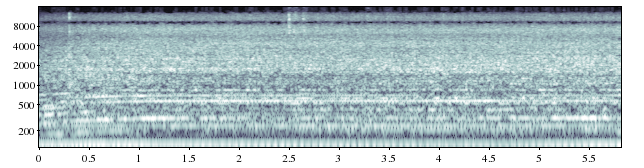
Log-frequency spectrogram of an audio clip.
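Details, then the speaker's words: Vintage late-1960s/early-1970s Corondo 12-inch table fan after clean and service, first power-up: soft, even motor hum with steady airy rush, no ticking or scraping, oscillation working; runs smoothly. "I'm going to plug this up oh wow it definitely it sounds like it is flying colors"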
